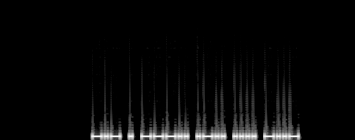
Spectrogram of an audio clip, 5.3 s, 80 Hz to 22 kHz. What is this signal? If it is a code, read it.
Morse code, heard as a keyed tone, about 25 wpm, 700 Hz. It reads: KE8LHX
